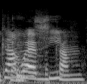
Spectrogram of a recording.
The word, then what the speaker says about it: webcam: webcam, l'ho detto bene? No, webcam. – Sì, okay. Sì, si dice così.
